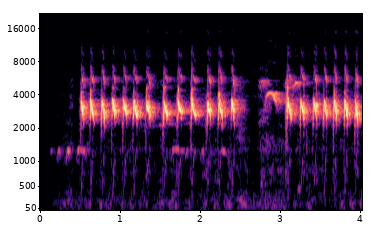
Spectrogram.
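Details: Green leafbird singing a song filled with kapas tembak phrases: loud, rapid, clipped high notes repeated about six times a second in two bursts, split by a short pause and a sliding whistle.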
